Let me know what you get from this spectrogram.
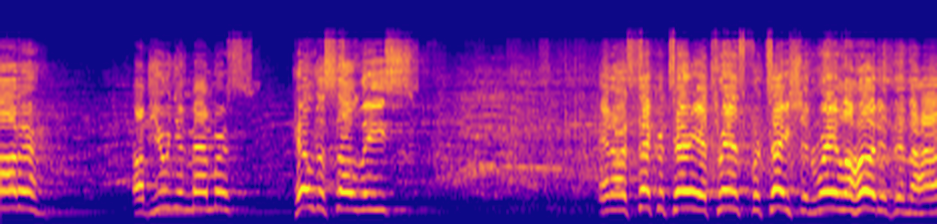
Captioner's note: applause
